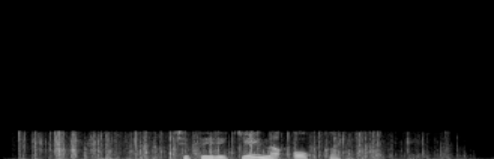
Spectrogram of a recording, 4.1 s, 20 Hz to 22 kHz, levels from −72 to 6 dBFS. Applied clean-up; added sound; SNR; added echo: none; Crumpling, crinkling; 9 dB; none.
